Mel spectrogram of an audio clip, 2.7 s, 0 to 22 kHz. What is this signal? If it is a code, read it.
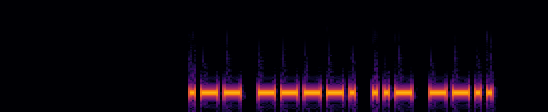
Morse code, heard as a keyed tone, about 40 wpm, 700 Hz. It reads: W9UZ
